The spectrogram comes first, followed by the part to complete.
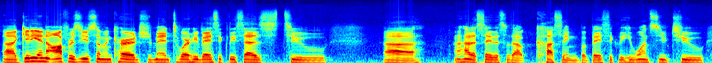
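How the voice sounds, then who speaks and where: A man running a tabletop session as game master, his voice bright and crisp on a dry close mic. He talks in a relaxed, chuckling way, pausing with fillers as he looks things up. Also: medium pitch, dry recording.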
